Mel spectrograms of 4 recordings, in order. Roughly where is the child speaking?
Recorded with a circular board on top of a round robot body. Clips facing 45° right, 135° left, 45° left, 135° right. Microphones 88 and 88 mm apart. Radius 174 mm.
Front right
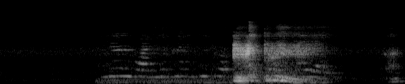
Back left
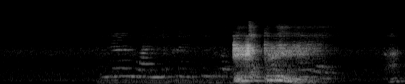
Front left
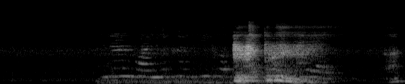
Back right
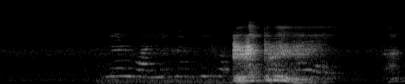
Right.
